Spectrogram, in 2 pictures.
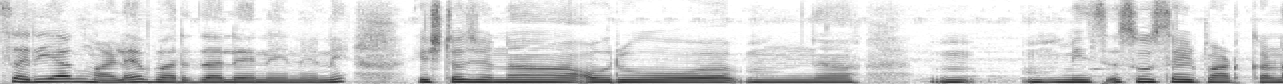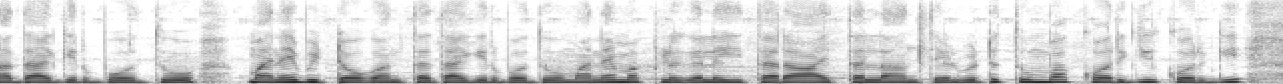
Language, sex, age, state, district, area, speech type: Kannada, female, 30-45, Karnataka, Tumkur, rural, spontaneous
